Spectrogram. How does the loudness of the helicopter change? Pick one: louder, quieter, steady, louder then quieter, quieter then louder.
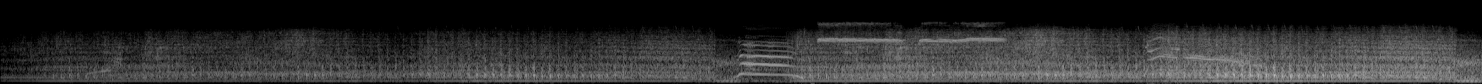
louder.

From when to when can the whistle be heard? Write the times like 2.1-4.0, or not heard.
8.2-10.1.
